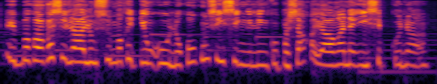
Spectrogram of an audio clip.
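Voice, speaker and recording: A woman's voice: high voice, steady tone, quick pace, lightly acted. A woman acting a hurt, too-forgiving jilted girlfriend in a Filipino radio drama, with a hesitant, plaintive delivery and a Filipino accent. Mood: hesitant, resigned.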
